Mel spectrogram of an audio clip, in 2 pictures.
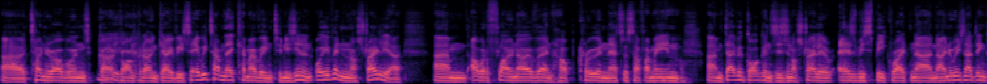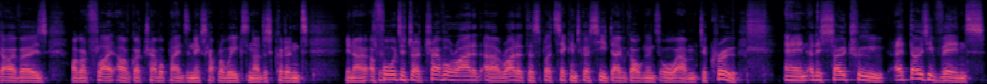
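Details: Adult man speaking; normal speech.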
